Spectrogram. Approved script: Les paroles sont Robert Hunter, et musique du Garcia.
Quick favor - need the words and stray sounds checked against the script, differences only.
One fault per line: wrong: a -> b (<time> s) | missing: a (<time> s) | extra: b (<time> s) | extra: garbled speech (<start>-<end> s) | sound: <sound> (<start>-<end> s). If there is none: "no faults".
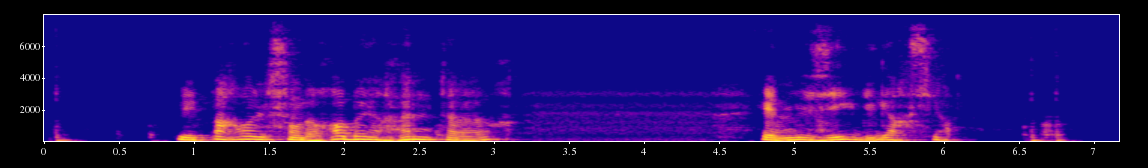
no faults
